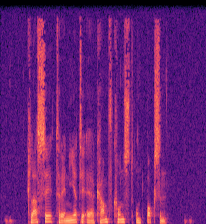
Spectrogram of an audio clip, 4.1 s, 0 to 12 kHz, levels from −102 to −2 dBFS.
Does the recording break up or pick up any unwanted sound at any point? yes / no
no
